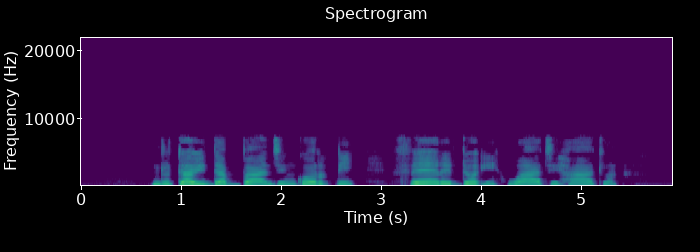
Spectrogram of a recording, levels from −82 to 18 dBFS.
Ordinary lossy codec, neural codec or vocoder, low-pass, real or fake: Opus, 64 kbps; none; 7.2 kHz; real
